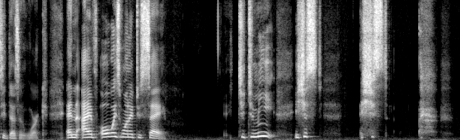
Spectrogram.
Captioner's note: sighs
